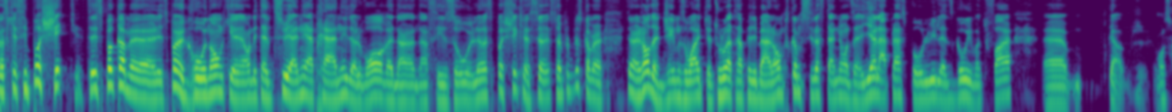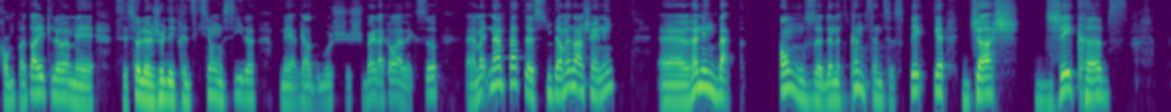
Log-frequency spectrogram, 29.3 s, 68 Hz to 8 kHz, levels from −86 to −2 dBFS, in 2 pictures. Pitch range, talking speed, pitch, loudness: 120-160 Hz, 225 wpm, 135 Hz, -23 LUFS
